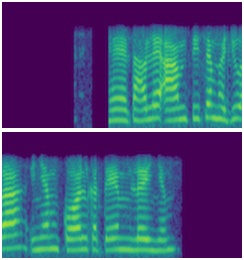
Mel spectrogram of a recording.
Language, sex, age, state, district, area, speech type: Santali, female, 18-30, West Bengal, Purba Bardhaman, rural, conversation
